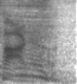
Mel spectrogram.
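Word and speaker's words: Taako: His name is Taco.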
